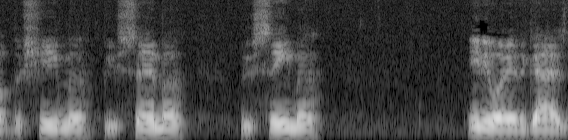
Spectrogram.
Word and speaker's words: Buscema: Or somebody might correct me on the pronunciation of that. I've heard a lot of people call it Buscema, Buscema.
